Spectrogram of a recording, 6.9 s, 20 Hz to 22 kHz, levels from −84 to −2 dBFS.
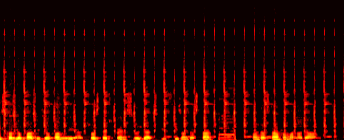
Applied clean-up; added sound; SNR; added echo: classical method spectral subtraction.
